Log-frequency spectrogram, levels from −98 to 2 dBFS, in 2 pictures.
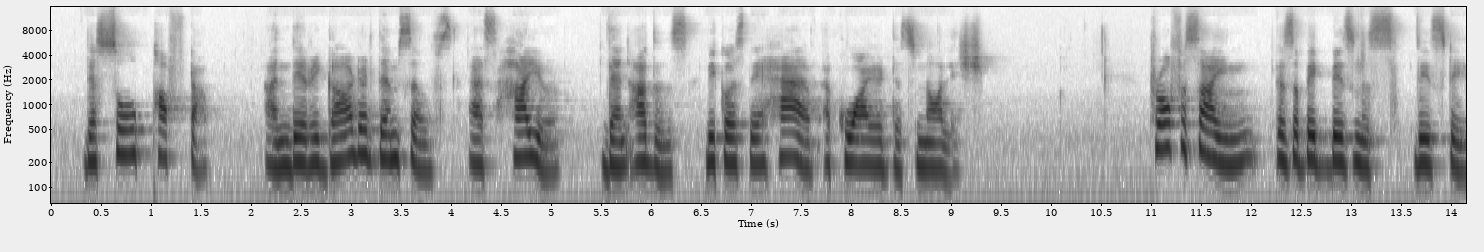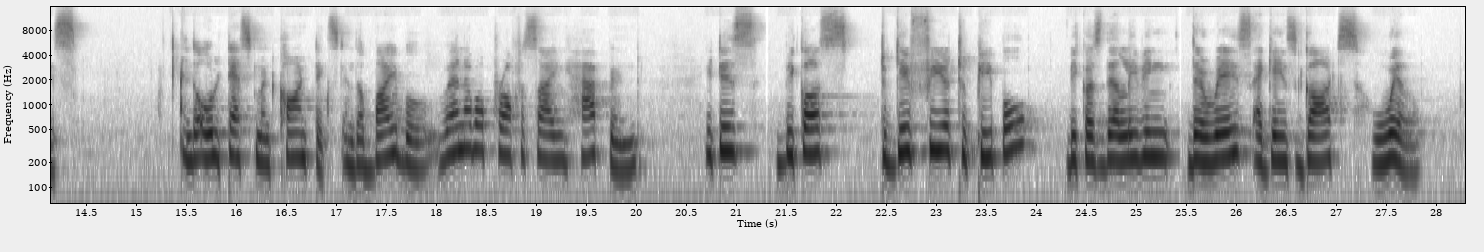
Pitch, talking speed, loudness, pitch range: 210 Hz, 110 wpm, -23 LUFS, 190-235 Hz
